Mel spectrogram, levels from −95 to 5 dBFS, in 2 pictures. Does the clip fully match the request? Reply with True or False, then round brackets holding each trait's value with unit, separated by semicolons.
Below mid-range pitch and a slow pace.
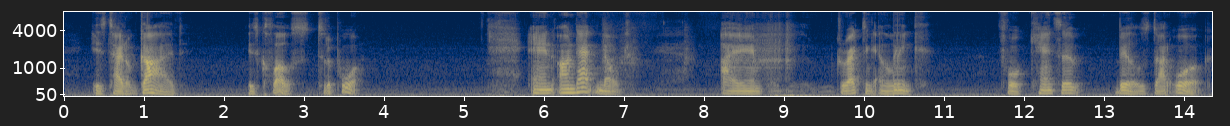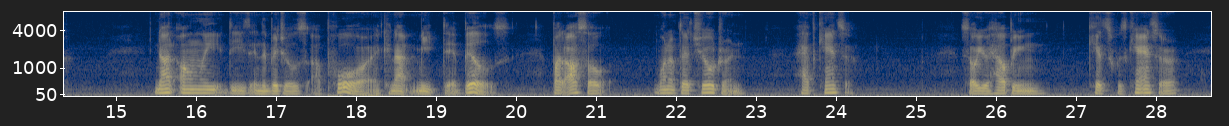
True (85 Hz; 90 wpm)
